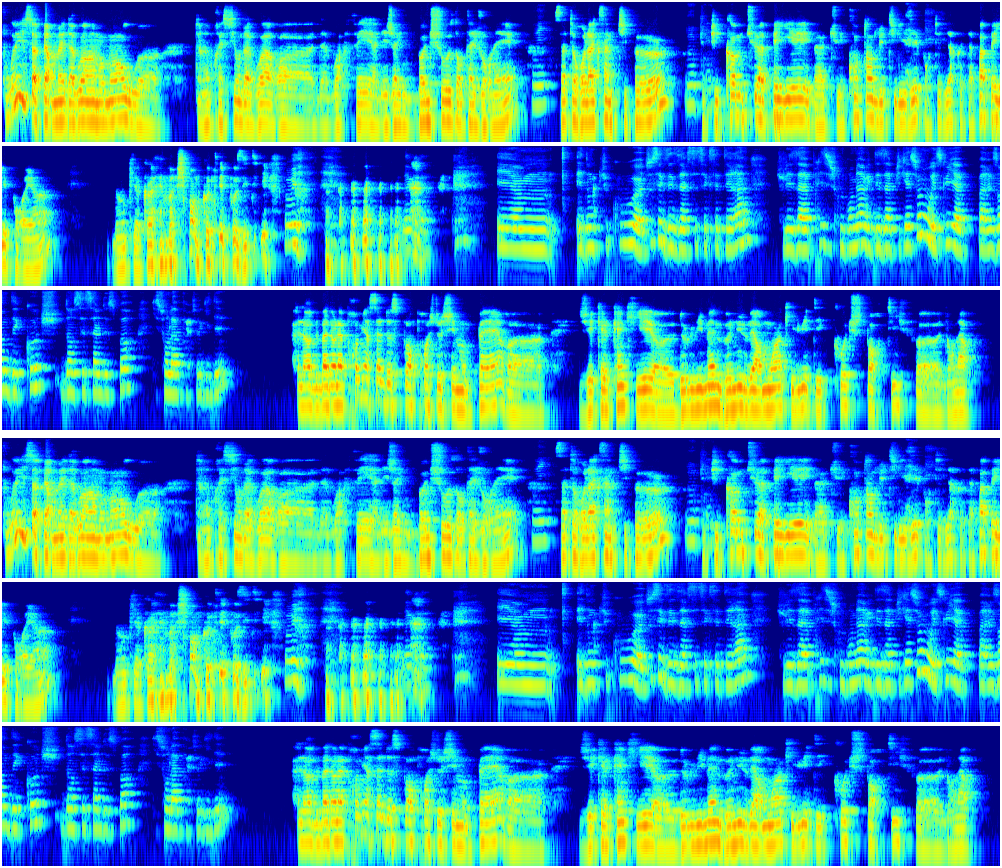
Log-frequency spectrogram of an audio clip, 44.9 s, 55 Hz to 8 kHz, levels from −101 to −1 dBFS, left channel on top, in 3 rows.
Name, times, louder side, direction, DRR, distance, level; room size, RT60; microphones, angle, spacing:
voice 1, 0.0-2.7 2.9-7.7 8.4-10.0 10.6-15.7 16.6-19.1 19.8-21.3 34.3-38.0 38.6-44.4, left 3 dB, 85° left, 5 dB, 0.6 m, -32 dB
voice 2, 10.2-10.7 13.5-13.7 19.2-20.1 20.9-21.4 21.7-22.1 22.4-23.2 23.6-26.4 26.6-31.9 32.2-33.3, left 3 dB, 25° left, 1 dB, 0.7 m, -42 dB
3.6 x 2.5 x 3.4 m, 0.43 s
head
